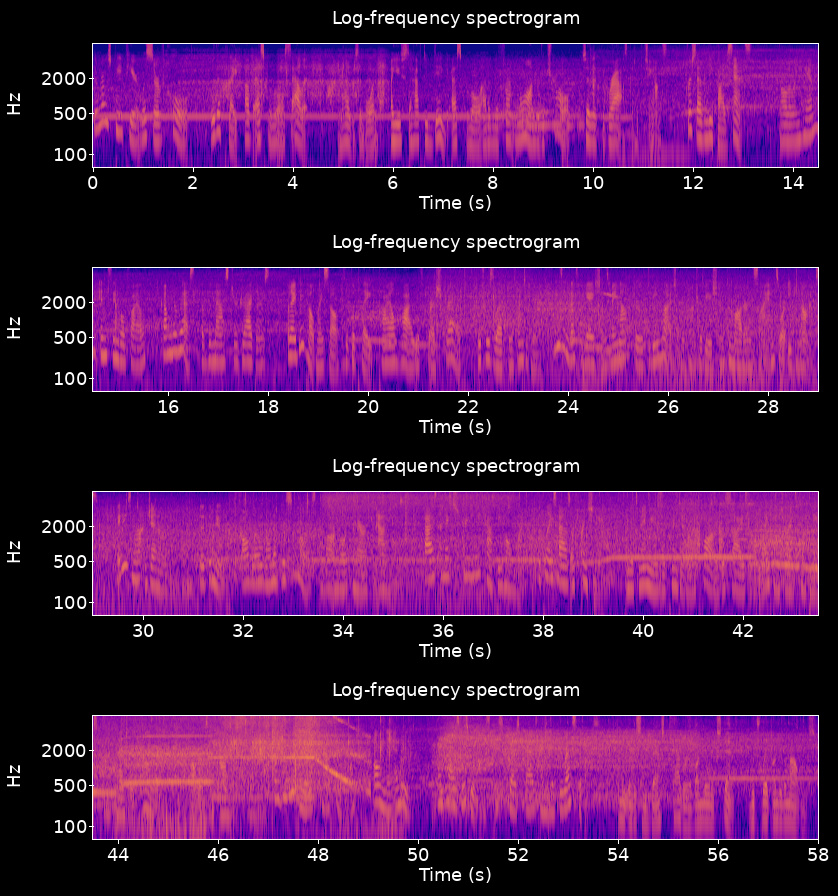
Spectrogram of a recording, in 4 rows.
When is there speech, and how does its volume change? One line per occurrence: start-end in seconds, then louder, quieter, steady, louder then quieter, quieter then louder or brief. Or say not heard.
0.0-57.9 steady.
